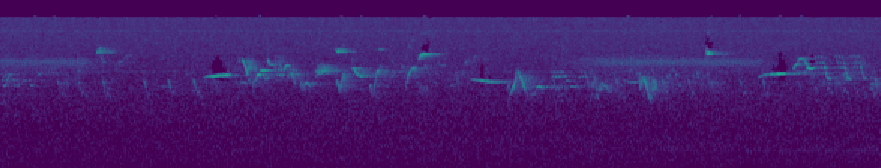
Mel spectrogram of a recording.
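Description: Very quiet background of faint birds chirping: scattered short high chirps and quick whistled sweeps over a low hiss, with similar phrases coming back every several seconds.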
